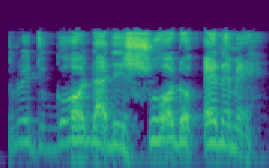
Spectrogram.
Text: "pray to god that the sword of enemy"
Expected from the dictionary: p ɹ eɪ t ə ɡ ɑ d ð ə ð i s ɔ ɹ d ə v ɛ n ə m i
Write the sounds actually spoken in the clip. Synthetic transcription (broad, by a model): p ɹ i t ɡ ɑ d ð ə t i ʃ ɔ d ə v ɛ n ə m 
